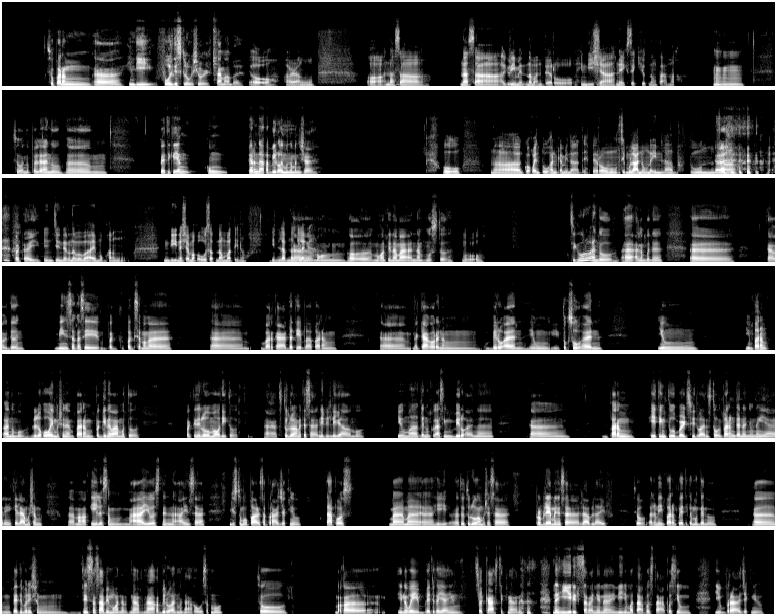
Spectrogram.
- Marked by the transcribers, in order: other background noise; tapping; chuckle; laugh; in English: "hitting two birds with one stone"; chuckle
- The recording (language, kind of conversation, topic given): Filipino, advice, Paano ko muling maibabalik ang motibasyon ko sa aking proyekto?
